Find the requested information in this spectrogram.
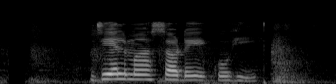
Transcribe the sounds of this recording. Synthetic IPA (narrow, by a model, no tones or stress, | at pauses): d͡zelmasʌɽekoɦi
